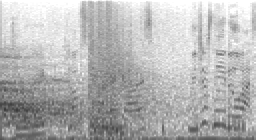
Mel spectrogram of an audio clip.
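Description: A gunshot rings out close by.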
